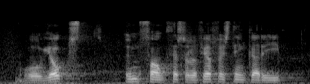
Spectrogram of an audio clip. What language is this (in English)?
Icelandic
